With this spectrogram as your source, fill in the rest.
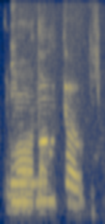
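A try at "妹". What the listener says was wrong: Jangan panjang sangat nanti bunyi lembu. Imoto.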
